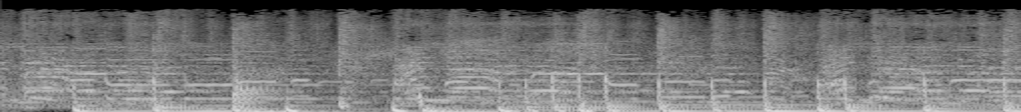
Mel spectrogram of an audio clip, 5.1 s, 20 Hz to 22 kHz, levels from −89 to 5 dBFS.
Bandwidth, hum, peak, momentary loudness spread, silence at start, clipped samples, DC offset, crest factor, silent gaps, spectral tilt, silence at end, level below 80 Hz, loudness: 16.5 kHz; none; -2 dBFS; 3 LU; 0 s; under 0.1%; under 0.1%; 12 dB; none; -4.5 dB/octave; 0 s; -18 dBFS; -15 LUFS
